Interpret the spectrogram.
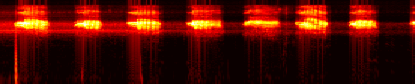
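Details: Raspy, hissing calls from young bulbuls, each burst about half a second, repeated at uneven gaps of roughly a second, with a soft click at the start.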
